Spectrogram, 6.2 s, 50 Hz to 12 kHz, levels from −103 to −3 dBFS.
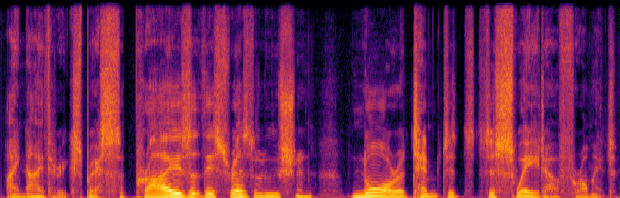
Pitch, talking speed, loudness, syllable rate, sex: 135 Hz, 135 wpm, -19 LUFS, 4.6 syllables/s, male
